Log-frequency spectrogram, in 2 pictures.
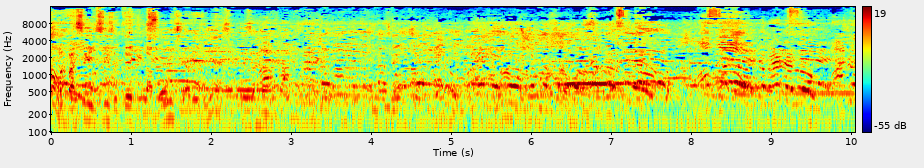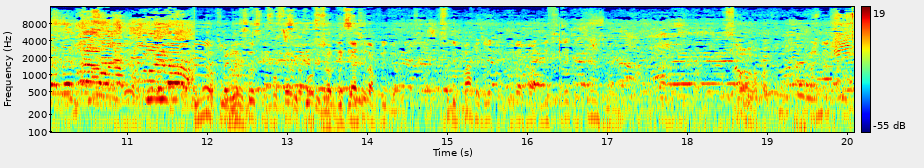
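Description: A crowd of men and women talks loudly all at once outdoors.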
